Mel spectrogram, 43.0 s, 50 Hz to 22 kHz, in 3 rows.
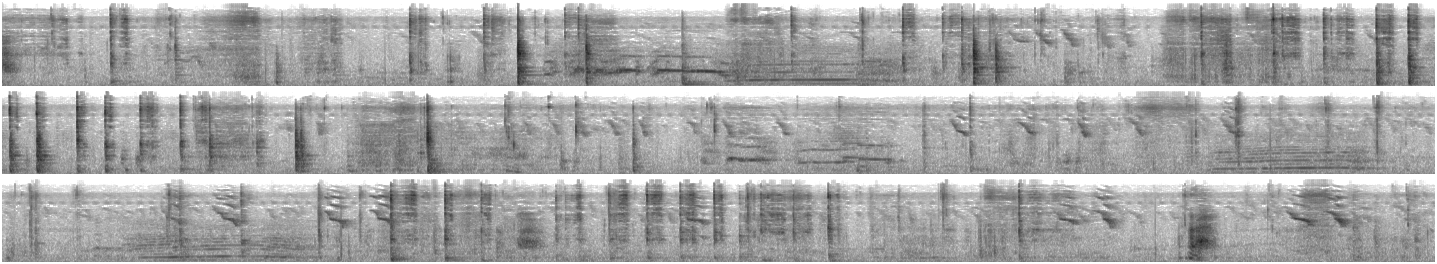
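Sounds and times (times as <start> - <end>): utensil scraping dish: 0.3 - 6.2, 7.4 - 10.2, 11.8 - 18.8, 32.4 - 37.2, 38.6 - 39.4.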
